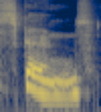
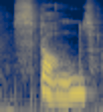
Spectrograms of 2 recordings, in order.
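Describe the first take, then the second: First: It is said the posh southern English way. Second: It is said the northern English way. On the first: This is how posher people in the south say it. "usually the posher folk from the south refer to them as scones" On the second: This is how people in the north say it. "from the people up north, we say scones"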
